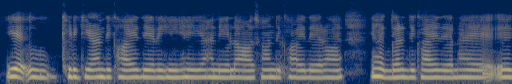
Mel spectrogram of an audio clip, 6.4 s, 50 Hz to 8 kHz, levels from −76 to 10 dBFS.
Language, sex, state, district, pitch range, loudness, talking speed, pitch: Hindi, female, Andhra Pradesh, Anantapur, 210-220 Hz, -18 LUFS, 195 wpm, 215 Hz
